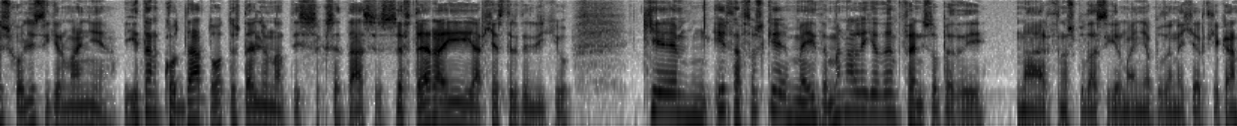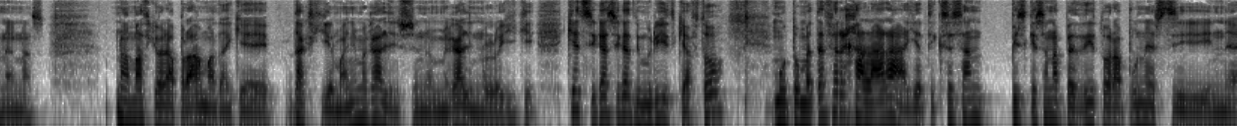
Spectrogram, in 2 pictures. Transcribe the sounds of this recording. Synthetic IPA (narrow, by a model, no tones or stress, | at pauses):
isxo̞ʎist̪iʝe̞ɾmɐɲiɐ̰ḭt̪ɐŋko̞nd̪ɐt̪o̞t̪e̞t̪e̞ʎio̞nɐt̪ise̞kse̞t̪ɐsisðe̞ft̪e̞ɾɐiɐɾçe̞st̪ɾit̪elicu | cʰe̞iɾθeɐft̪o̞sce̞me̞iðeme̞nɐleʝeðe̞ɱfe̞ɾnist̪o̞pe̞ði | nɐeɾθinɐspuðɐsst̪iʝe̞ɾmɐɲiɐpuðe̞neçieɾθi̥cekɐne̞nɐs | nɐmɐθiceo̞ɾeɐpɾɐɣmɐt̪ɐce̞nd̪ɐksi̥iʝeɾmɐɲime̞ɣɐʎinme̞ɣɐʎino̞lo̞ʝiciceet͡si̥siɣɐsiɣɐðimiuɾʝiθi̥ceɐft̪o̞ | mut̪o̞me̞t̪efe̞ɾe̞xɐlɐɾɐʝɐt̪ikse̞ɾisɐn | pisce̞se̞nɐpe̞ðit̪o̞ɾɐpuine̞st̪in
